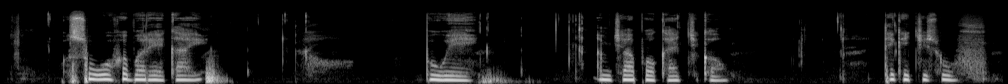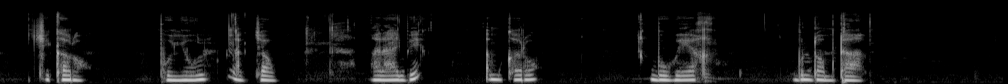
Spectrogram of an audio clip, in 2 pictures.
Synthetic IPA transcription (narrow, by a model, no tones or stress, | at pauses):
suwɔfɐbɐɾɛkaːj | b̥uwɛː | ɐmt͡ʃaːpɔkaːci̥kʰɐw | tɛkɛcisuːf | t͡ʃikɐɾɔ | b̥uɲuːlɐk̚t͡ʃɐw | mɐɾaːc̚bi | ɐmkɐɾɔ | buwɛːx | budɔmtaːl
